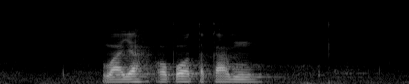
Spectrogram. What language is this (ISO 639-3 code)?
jav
